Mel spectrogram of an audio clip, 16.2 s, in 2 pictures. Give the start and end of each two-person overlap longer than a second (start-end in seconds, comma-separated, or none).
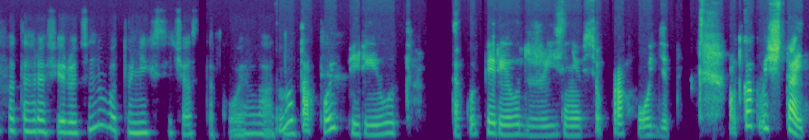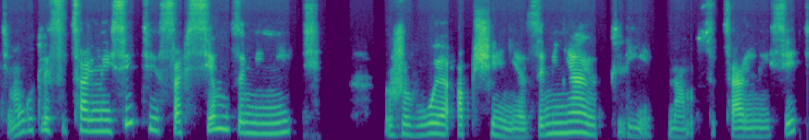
none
